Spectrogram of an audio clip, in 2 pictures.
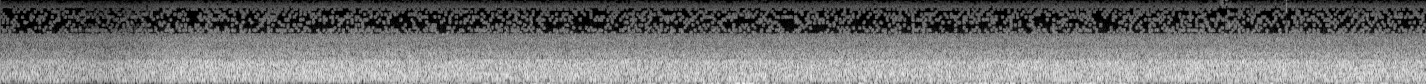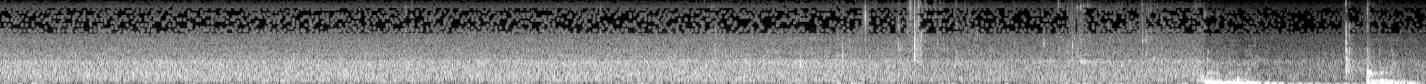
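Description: Steady rushing of water from a river weir, with wind. Near the end a few sharp clicks and loud low thumps break in.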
